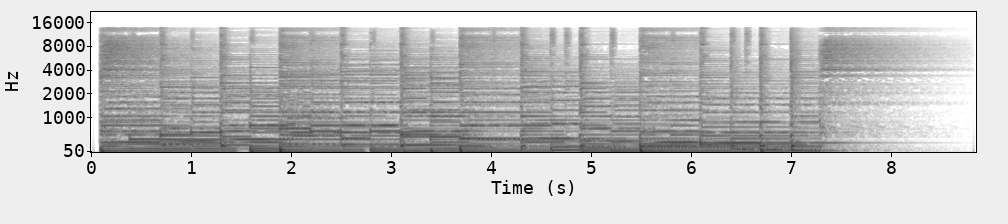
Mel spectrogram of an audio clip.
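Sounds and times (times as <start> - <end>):
waltz intro music: 0.1 - 7.5.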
